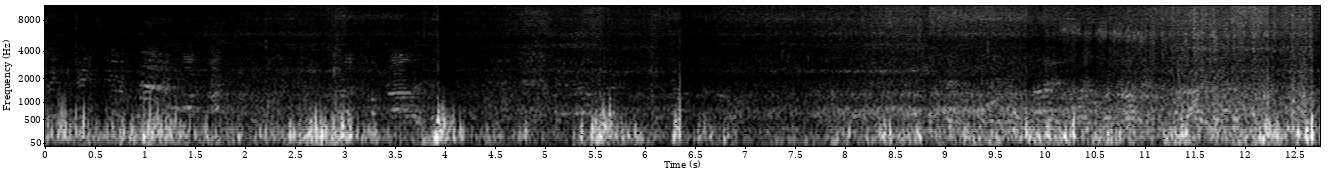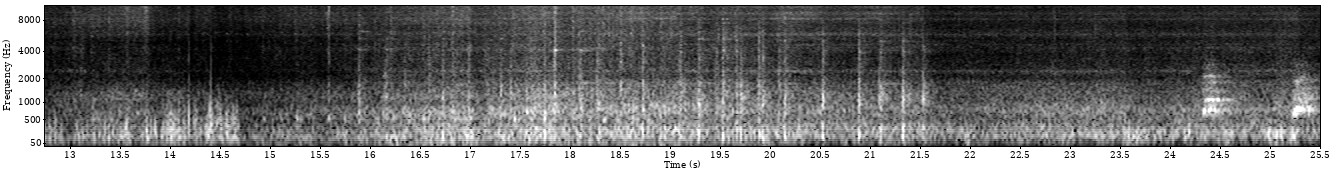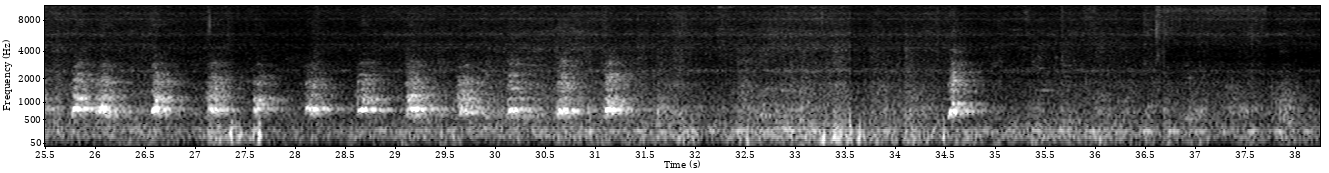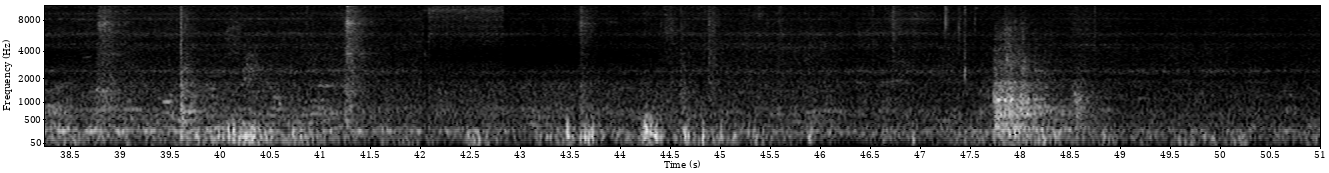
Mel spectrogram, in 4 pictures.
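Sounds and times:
steam locomotive moving slowly: 0.0s - 51.0s
wheels clattering over points: 11.0s - 20.3s
dog barking: 24.3s - 31.5s, 34.5s - 35.0s.

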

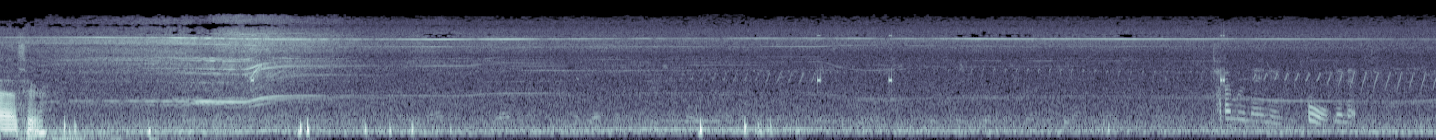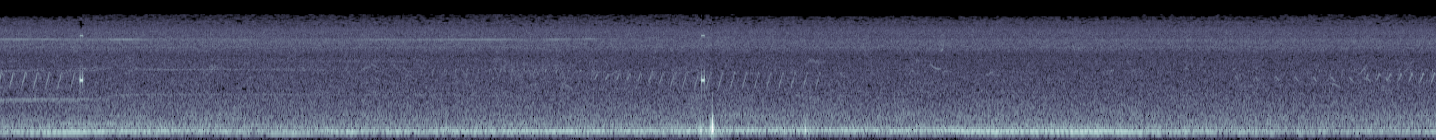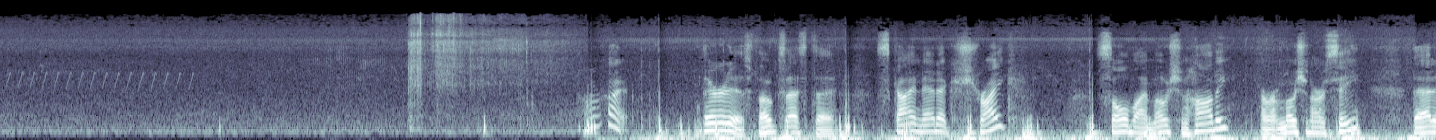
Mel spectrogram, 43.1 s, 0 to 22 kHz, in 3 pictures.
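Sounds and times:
outdoor background noise: 0.0s - 43.0s
brief rustle: 32.8s - 34.4s.

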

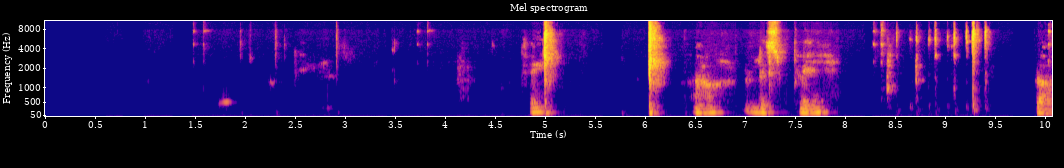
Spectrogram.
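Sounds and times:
typing on computer keyboard: 8.4s - 9.5s.

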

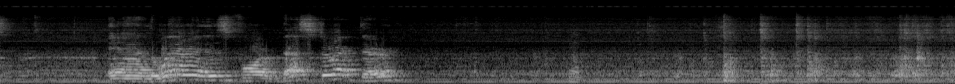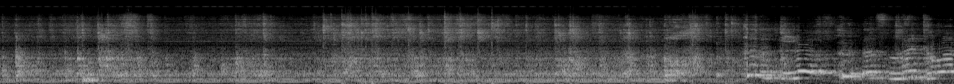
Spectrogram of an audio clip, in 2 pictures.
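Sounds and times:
paper rustling: 8.9s - 17.5s.

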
